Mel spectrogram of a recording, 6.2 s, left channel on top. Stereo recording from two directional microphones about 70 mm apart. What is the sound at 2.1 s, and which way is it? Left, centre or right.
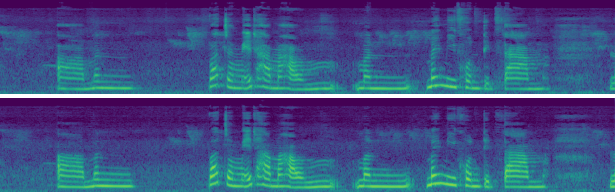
Speech, right.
